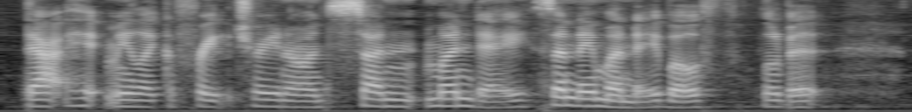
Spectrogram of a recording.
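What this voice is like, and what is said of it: Congested voice from a cold. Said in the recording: “fighting a damn sinus cold... Apologize for my voice.”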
